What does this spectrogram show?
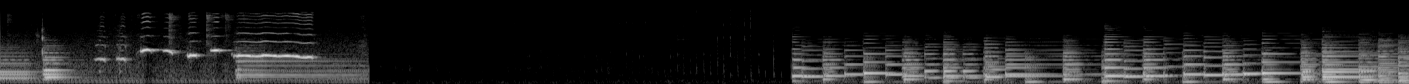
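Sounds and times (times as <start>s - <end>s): keyboard or piano music: 0.0s - 3.7s, 8.0s - 14.0s
cockatiel whistling: 0.9s - 3.2s.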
